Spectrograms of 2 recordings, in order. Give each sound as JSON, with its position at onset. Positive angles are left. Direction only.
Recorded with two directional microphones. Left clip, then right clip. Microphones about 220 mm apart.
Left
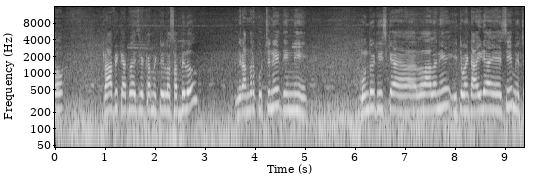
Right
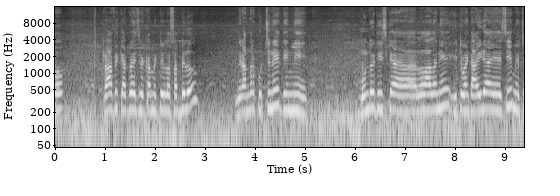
{"t": 0.9, "sound": "speech", "side_deg": 0}
{"t": 6.1, "sound": "speech", "side_deg": 0}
